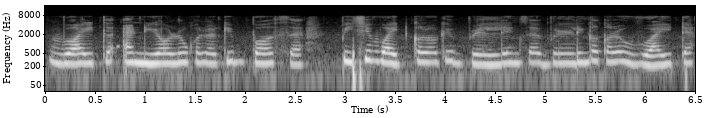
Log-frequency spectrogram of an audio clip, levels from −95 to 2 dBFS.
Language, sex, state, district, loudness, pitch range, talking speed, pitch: Hindi, female, Rajasthan, Jaipur, -17 LUFS, 245-270 Hz, 165 wpm, 255 Hz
